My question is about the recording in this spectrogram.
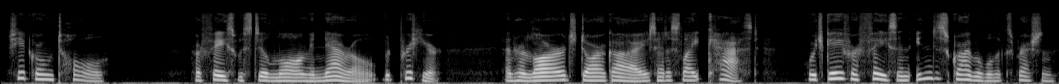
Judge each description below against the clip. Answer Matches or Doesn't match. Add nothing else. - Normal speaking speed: Matches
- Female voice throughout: Matches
